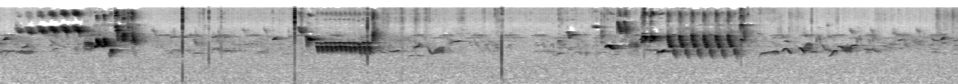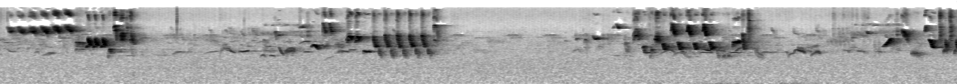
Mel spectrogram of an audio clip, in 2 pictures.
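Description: A songbird singing: short phrases of quick, repeated high notes, one phrase every four to five seconds, over a faint steady hiss.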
